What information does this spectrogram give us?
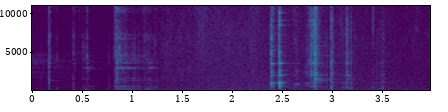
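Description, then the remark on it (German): Cups and saucers clink as tea is served with chocolate cookies on a riverbank in the Northwest: a cluster of light, bright ceramic taps early on, a rustling scrape, then a few sharper clinks near the end, with no voices. “Was kann es Schöneres geben als einen Tee am Flussufer hier im Nordwesten?”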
